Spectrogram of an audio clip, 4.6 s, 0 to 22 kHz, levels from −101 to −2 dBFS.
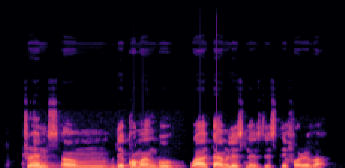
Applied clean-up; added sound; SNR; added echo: none; none; none; none.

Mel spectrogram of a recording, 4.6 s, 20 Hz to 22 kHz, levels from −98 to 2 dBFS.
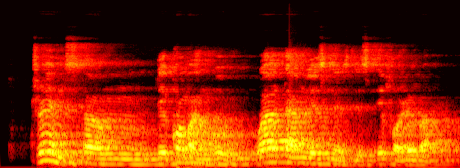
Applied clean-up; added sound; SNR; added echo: none; none; none; reverberation time 1.0 s.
